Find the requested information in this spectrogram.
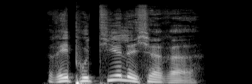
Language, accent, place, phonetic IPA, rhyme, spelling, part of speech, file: German, Germany, Berlin, [ʁepuˈtiːɐ̯lɪçəʁə], -iːɐ̯lɪçəʁə, reputierlichere, adjective, De-reputierlichere.ogg
- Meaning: inflection of reputierlich: 1. strong/mixed nominative/accusative feminine singular comparative degree 2. strong nominative/accusative plural comparative degree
